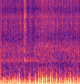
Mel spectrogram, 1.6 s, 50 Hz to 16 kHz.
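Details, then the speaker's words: 2021 Can-Am Outlander XMR 570 single-cylinder, before fuel pump replacement: rough, stumbling idle cutting in and out with sharp squirting or hissing bursts inside the airbox; owner suspects the fuel pump, unconfirmed. "so you'll be able to hear it it like goes in and out sounds like a squirt a burst I don't know like you know what I mean so here we go you guys can hear it cutting out somewhere inside the air box"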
